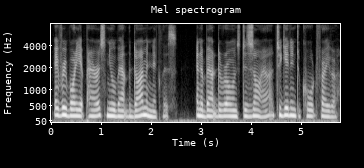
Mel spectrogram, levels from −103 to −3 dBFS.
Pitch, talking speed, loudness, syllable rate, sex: 185 Hz, 185 wpm, -17 LUFS, 6.3 syllables/s, female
